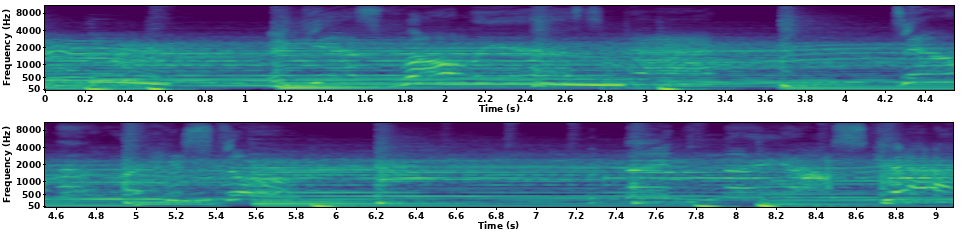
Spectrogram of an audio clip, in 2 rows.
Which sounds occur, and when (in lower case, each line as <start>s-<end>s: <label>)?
0.0s-9.0s: music
1.0s-3.3s: male singing
4.2s-5.6s: male singing
7.4s-9.0s: male singing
